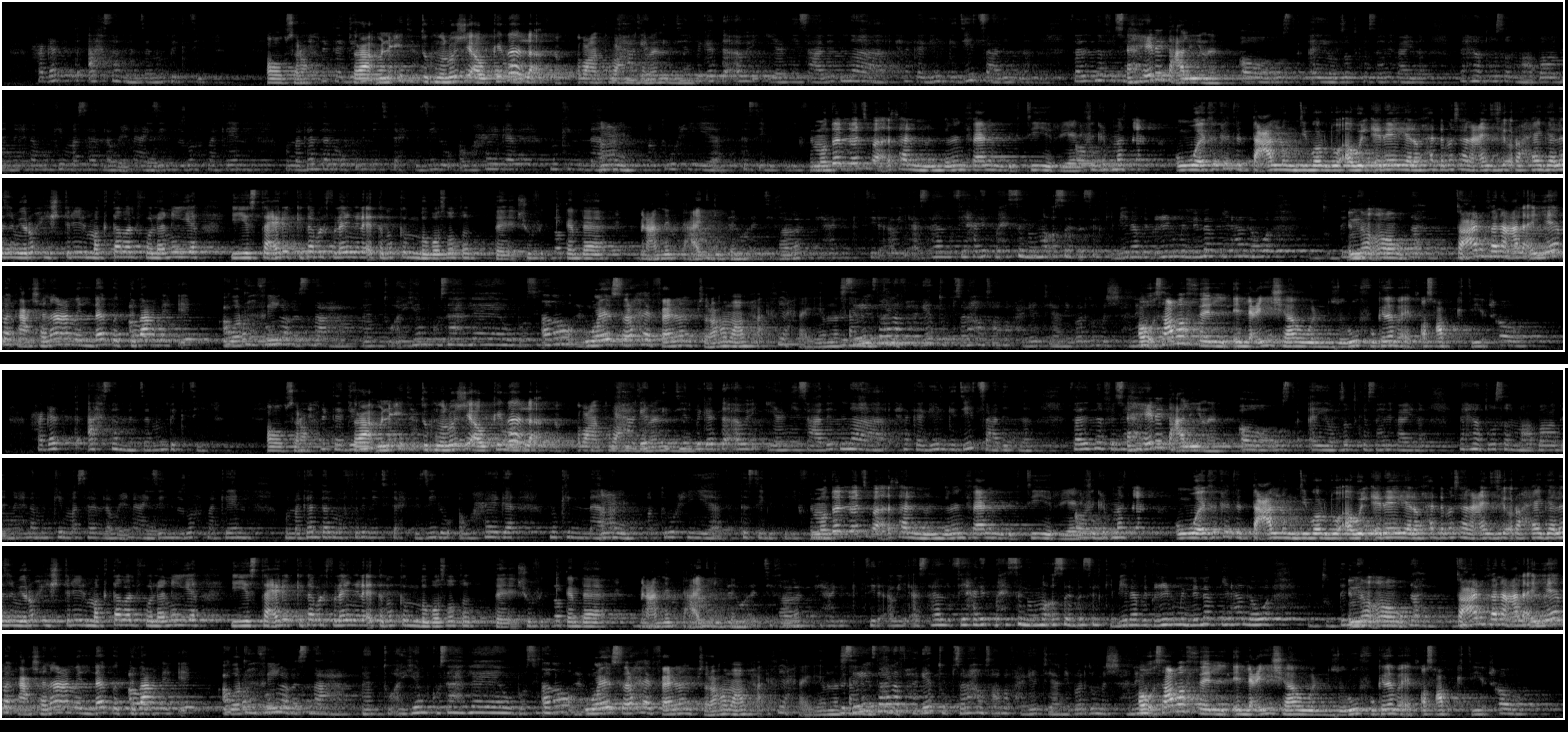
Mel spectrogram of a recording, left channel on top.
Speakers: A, on the right (about 60°); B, in the centre.
A: حاجات احسن من زمان بكتير
B: اه بصراحه
A: يعني احنا كجيلنا
B: بصراحه من ناحيه
A: لا
B: التكنولوجيا
A: بجد
B: او كده
A: اه
B: لا طبعا
A: في
B: طبعا
A: حاجات
B: زمان
A: كتير بجد قوي يعني ساعدتنا احنا كجيل جديد ساعدتنا ساعدتنا في
B: سهلت
A: ان احنا ممكن-
B: علينا
A: اه وس- ايوه بالظبط كده سهلت علينا ان احنا نتواصل مع بعض ان احنا ممكن مثلا لو
B: بالظبط.
A: احنا عايزين نروح مكان والمكان ده المفروض ان انت تحجزي له او حاجه ممكن قبل
B: مم.
A: ما تروحي تتصلي بالتليفون
B: الموضوع دلوقتي بقى اسهل من زمان فعلا بكتير يعني
A: اه
B: فكرة مثلا وفكرة التعلم دي برضو او القراية لو حد مثلا عايز يقرا حاجة لازم يروح يشتري المكتبة الفلانية يستعير الكتاب الفلاني لا انت ممكن ببساطة تشوف
A: بالظبط
B: الكتاب ده
A: الموضوع
B: من على النت
A: بقى
B: عادي جدا
A: دلوقتي فعلا
B: فاهمة
A: في حاجات كتير قوي اسهل وفي حاجات بحس ان هم اصلا الناس الكبيره بتغير مننا فيها اللي هو انتوا الدنيا
B: انه اه
A: عندكم سهله دي
B: فعارف
A: اكتر
B: انا على
A: جمله
B: ايامك عشان اعمل ده كنت
A: اه
B: بعمل ايه كنت
A: اكتر
B: بروح
A: جمله
B: فين
A: بسمعها ده انتوا ايامكم سهله وبسيطه
B: اه
A: جدا
B: وهي الصراحة فعلا بصراحة معاهم حق فيها احنا ايامنا
A: بس
B: سهلة
A: هي
B: بكتير
A: سهله في حاجات وبصراحه وصعبه في حاجات يعني برضو مش هننكر
B: او صعبة في ال- العيشة والظروف وكده بقت اصعب كتير
A: اه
